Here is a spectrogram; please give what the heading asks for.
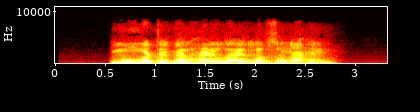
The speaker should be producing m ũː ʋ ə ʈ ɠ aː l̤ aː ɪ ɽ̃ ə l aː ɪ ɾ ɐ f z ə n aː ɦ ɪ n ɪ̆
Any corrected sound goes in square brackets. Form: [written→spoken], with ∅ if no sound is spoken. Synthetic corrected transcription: m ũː ʋ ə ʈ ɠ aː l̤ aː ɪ ɽ̃ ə l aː ɪ [ɾ→l] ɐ f z ə n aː ɦ ɪ n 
